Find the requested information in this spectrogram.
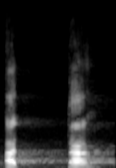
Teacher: درست طریقہ یہی ہے کہ بغیر کھینچے بغیر جھٹکا دیے معروف پڑھیں گے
